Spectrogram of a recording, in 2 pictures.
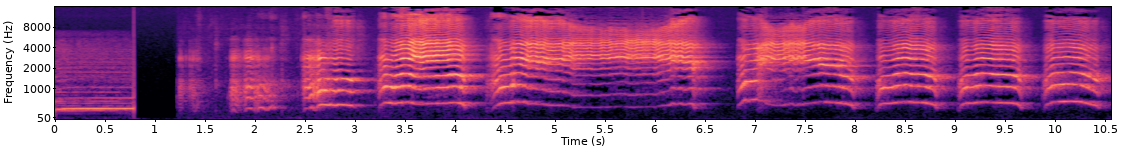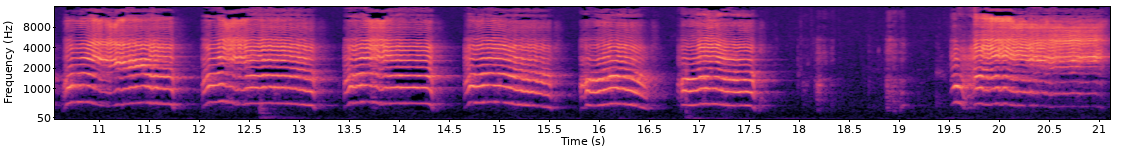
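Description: Instrumental music cuts off within the first second, then a baby cries in a string of wails about one a second, each rising and falling in pitch, with a longer wail a few seconds in. The crying breaks off for a moment near the end and starts again.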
